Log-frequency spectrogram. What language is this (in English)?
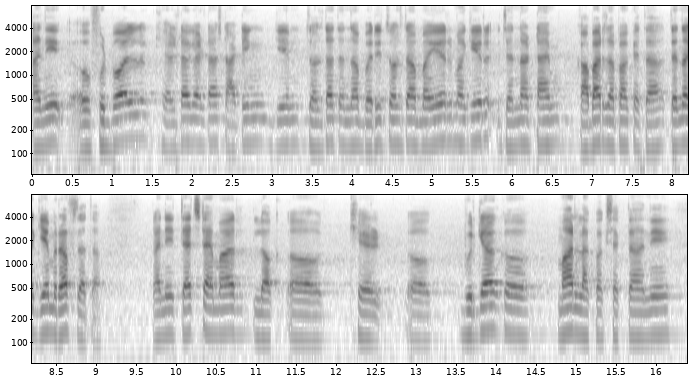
Konkani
